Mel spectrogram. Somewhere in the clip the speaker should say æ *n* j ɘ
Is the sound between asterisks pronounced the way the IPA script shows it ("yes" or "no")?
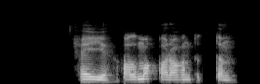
no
